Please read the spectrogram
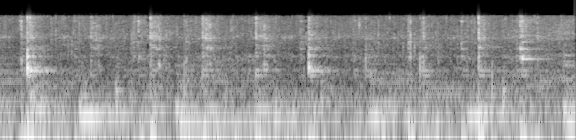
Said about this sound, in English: Continue to whisk the cheese into our fonduta. Beautifully rich, creamy fonduta.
